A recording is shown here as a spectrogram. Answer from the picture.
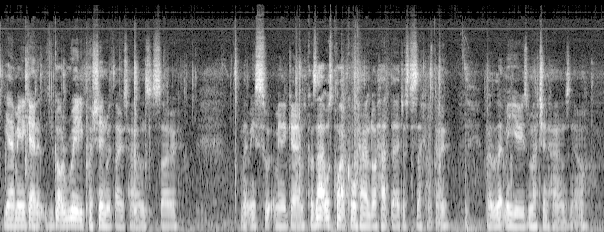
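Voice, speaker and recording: At a moderate pace, a man speaks in a calm tone. His fairly low voice is monotone and flat. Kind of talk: casual unboxing talk to camera. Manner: calm, low energy.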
